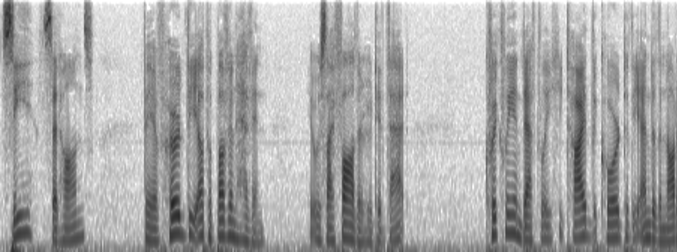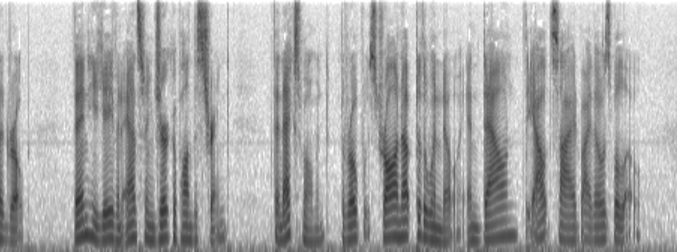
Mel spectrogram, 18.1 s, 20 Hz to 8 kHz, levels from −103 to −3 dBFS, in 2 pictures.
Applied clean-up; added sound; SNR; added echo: none; none; none; none.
